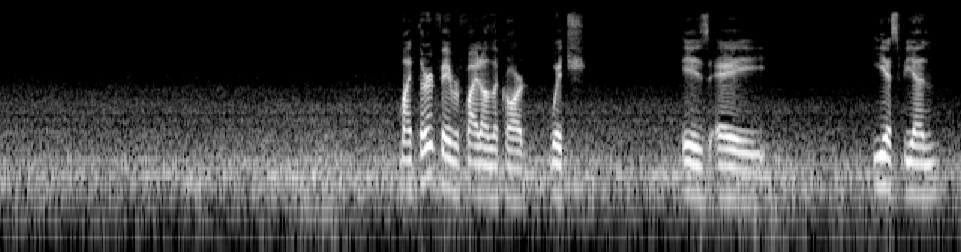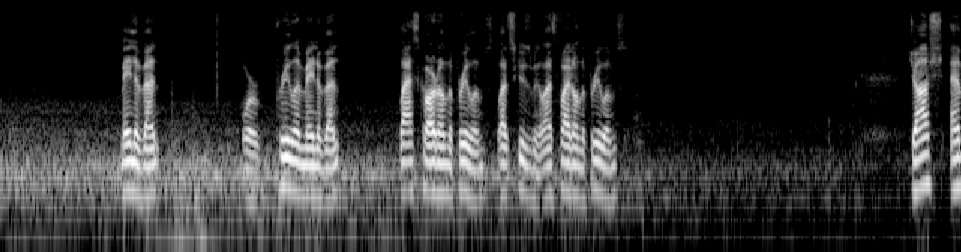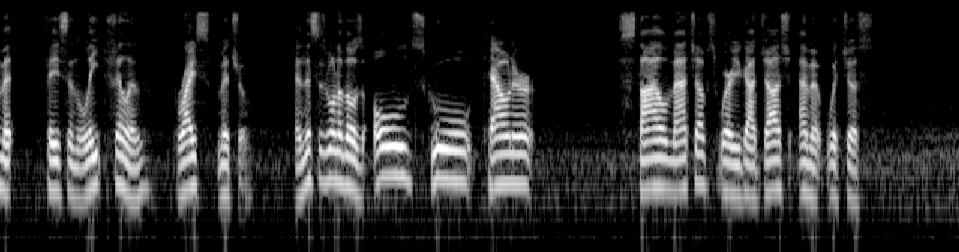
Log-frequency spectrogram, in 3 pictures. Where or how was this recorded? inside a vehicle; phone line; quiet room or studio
inside a vehicle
